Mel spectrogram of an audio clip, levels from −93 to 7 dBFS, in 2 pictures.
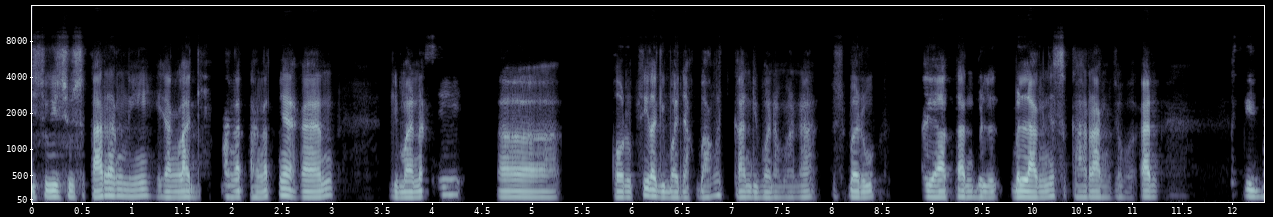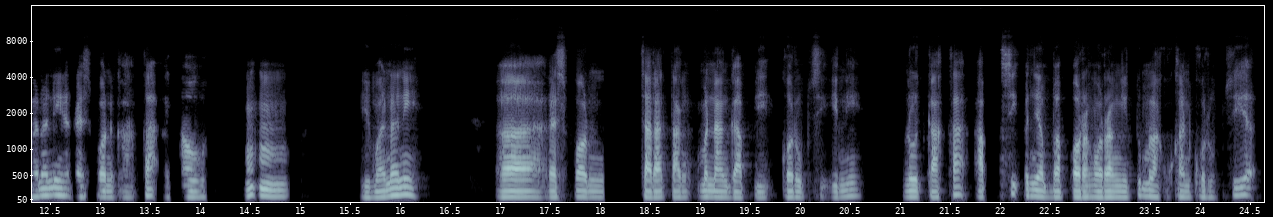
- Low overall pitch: Yes, low, 105 Hz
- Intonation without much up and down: Yes, narrow, 1.1 semitones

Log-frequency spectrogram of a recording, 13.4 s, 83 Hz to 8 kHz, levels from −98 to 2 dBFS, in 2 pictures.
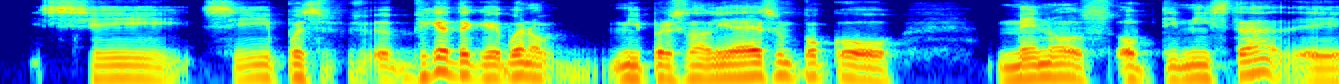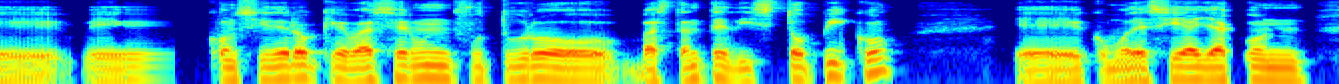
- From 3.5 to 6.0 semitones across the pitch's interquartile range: No, narrow, 2.5 semitones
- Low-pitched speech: Yes, low, 110 Hz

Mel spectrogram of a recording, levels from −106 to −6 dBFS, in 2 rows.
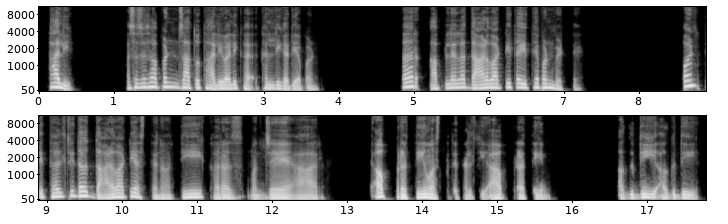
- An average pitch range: No, wide, 6.3 semitones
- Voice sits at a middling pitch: No, low, 120 Hz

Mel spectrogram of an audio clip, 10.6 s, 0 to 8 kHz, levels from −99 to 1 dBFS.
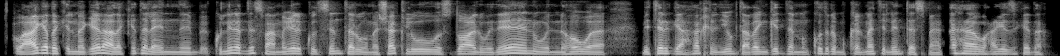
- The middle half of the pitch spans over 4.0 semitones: No, average, 3.3 semitones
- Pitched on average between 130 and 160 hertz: No, low, 120 Hz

